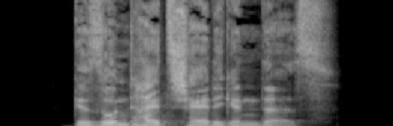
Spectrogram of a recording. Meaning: strong/mixed nominative/accusative neuter singular of gesundheitsschädigend
- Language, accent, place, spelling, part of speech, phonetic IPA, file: German, Germany, Berlin, gesundheitsschädigendes, adjective, [ɡəˈzʊnthaɪ̯t͡sˌʃɛːdɪɡəndəs], De-gesundheitsschädigendes.ogg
